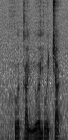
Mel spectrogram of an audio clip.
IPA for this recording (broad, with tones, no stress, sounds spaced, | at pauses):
h u˧ ə̯ k a˨˩ j n u˧ ə̯ j u˨˩˦ ə̯ c a˨˩ k̚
